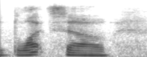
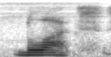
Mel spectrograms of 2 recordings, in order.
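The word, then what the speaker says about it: Blitzø: of get past early blutzo bluts sorry the O is silent um that's that's uh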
